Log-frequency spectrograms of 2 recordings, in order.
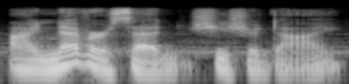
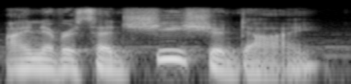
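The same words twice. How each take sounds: First: The stress falls on the word never. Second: The stress falls on the word she. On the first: It was never said at any time. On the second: It was said about someone else.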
